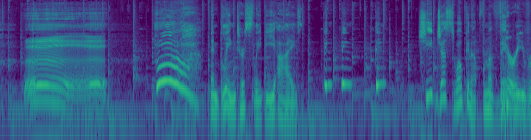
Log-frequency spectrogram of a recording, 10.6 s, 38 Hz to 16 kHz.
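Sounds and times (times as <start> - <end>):
person yawning with a voiced groan: 0.0 - 2.4, 3.1 - 4.0
speech: 0.5 - 0.9, 4.2 - 6.1, 8.5 - 10.6.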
